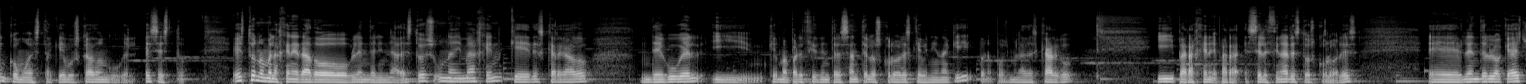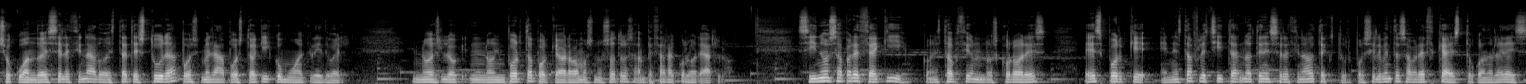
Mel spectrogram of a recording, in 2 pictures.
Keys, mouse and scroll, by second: 1.3-3.5 scroll down 3, 1.8-3.5 scroll up 1, 24.6 click, 27.0 click.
